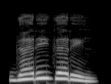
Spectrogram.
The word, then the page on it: ಗರಿಗರಿಲ್: garigaril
